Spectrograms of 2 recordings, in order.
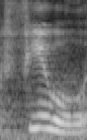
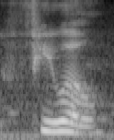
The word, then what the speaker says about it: fuel: metrical purposes there's also two ways of saying fuel in English it could be one syllable as here or it could be pronounced as two fuel uh here because of the meter it's going to be one and there are a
